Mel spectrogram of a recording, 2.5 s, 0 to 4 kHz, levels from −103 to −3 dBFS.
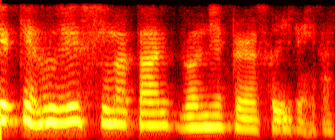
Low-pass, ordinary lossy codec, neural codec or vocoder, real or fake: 3.6 kHz; none; codec, 24 kHz, 0.9 kbps, WavTokenizer, medium music audio release; fake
